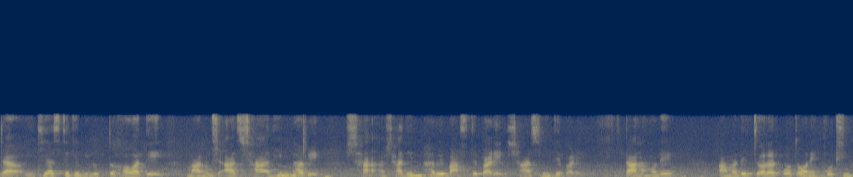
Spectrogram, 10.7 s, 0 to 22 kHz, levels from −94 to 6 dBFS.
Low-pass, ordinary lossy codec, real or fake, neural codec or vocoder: none; none; fake; codec, 16 kHz, 6 kbps, DAC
